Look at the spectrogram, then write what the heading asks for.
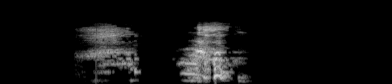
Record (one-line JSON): {"cough_length": "3.9 s", "cough_amplitude": 29250, "cough_signal_mean_std_ratio": 0.34, "survey_phase": "beta (2021-08-13 to 2022-03-07)", "age": "45-64", "gender": "Male", "wearing_mask": "No", "symptom_none": true, "smoker_status": "Never smoked", "respiratory_condition_asthma": false, "respiratory_condition_other": false, "recruitment_source": "REACT", "submission_delay": "0 days", "covid_test_result": "Negative", "covid_test_method": "RT-qPCR", "influenza_a_test_result": "Negative", "influenza_b_test_result": "Negative"}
